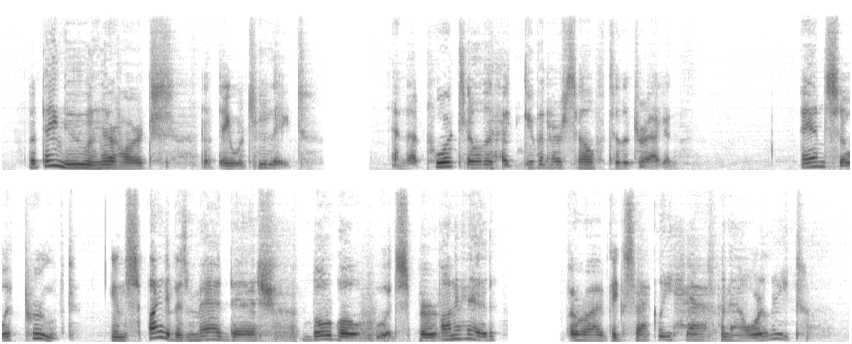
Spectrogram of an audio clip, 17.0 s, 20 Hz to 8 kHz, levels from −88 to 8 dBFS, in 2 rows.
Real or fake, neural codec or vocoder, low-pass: fake; codec, 44.1 kHz, 2.6 kbps, SNAC; 7.2 kHz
